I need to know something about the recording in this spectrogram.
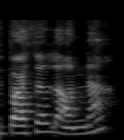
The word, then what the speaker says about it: Barcelona: I'm flying to Barcelona. I've always wanted to go there, and I've always wanted to say it like that too, because apparently that's how you're supposed to say it. See, Amber, see, a lot of you guys just said it to yourself, right? It's Barcelona.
